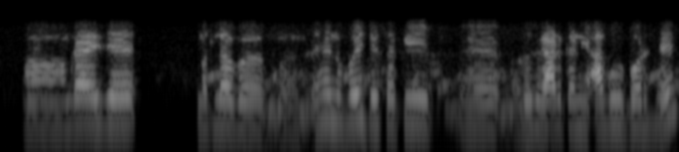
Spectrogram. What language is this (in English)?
Maithili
